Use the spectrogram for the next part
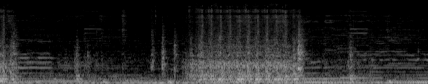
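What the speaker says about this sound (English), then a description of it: "Now I'm gonna put it back together and make some stitches." A Husqvarna Viking Jade 20 sewing machine, just repaired after a jam caused by a broken bobbin, runs in short bursts of stitching. A rapid mechanical whir peaks in one steady two-second run, with lighter clicks and ticks before and after.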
